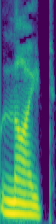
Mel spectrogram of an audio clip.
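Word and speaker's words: night: নেব তিন নম্বর word pattern IG এইচটি এর জন্য উচ্চারণ হয় আইট যেমন এক্সাম্পল দেখো নাইট এখানে শব্দের শেষে ওয়ার্ড প্যাটারন আছে আইজি এইচটি এর জন্য আইট হবে তাহলে এন এন এর জন্য দন্তন আইজি এইচটি ওয়াট প্যাটেন এর জন্য কি হবে আইট দন্তন প্লাস আইট নাইট এরকম করে যদি উচ্চারণ করো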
